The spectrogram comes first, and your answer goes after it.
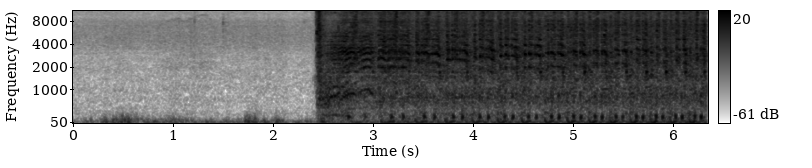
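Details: Massey Ferguson 35 diesel tractor, started with a little "goat juice." Has water leaks and a fuel leak; owner suspects injector copper sealing washers. Silence, then catches abruptly and settles into an even, brisk diesel chug: normal start and idle.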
